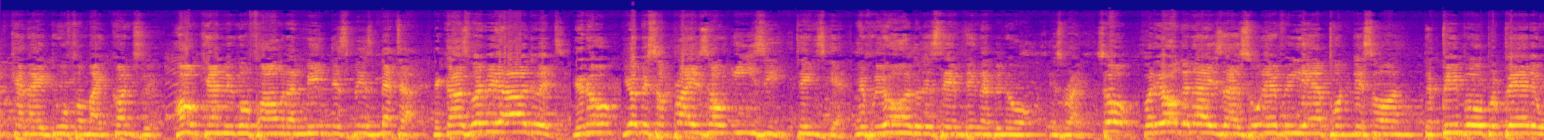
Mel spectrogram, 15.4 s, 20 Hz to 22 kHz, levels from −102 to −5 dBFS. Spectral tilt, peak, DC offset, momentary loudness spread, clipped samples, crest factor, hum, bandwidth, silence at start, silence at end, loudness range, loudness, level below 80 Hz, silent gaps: -6 dB/octave; 0 dBFS; under 0.1%; 6 LU; under 0.1%; 14 dB; none; 15 kHz; 0 s; 0 s; 2 LU; -15 LUFS; -36 dBFS; none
